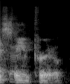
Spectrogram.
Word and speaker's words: Saint Preux: It's pronounced by Saint Preux.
